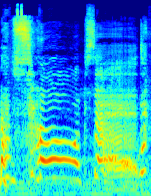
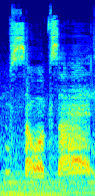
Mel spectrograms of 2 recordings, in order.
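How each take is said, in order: First: Slow, tearful, breaking voice; crying. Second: Drained whisper after crying. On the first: Stuck waiting for her car to be jumped, crying and upset. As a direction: voice cracks as the tears come. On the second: Alone in the parking garage, whispering in defeat. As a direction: let it fall to a whisper. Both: Real, not acted.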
